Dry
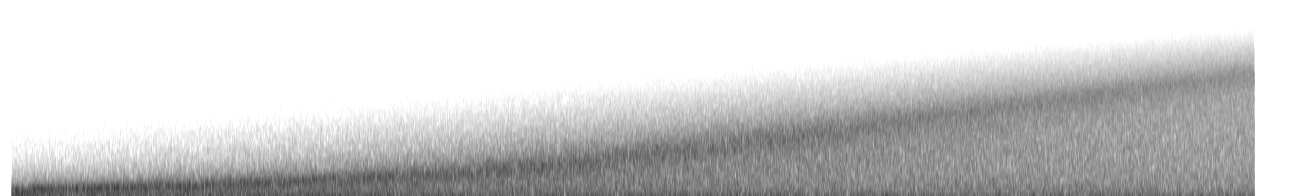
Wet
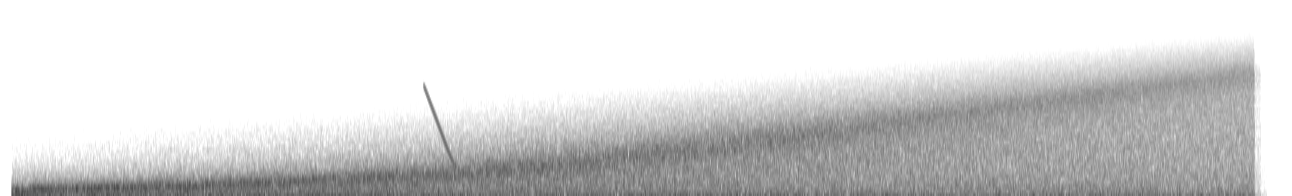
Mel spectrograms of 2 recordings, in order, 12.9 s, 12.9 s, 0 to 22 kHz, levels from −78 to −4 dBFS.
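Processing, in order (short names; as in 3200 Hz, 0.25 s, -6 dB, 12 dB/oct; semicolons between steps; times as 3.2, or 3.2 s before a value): feedback echo 63 ms, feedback 29%, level -19.5 dB; painted sound fall, 4.23–4.56, 590–3700 Hz -35 dBFS; gain -3.5 dB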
